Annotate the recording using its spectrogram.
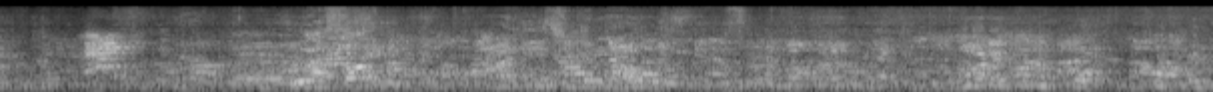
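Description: Indistinct chatter: several people talking at once in a large indoor room.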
